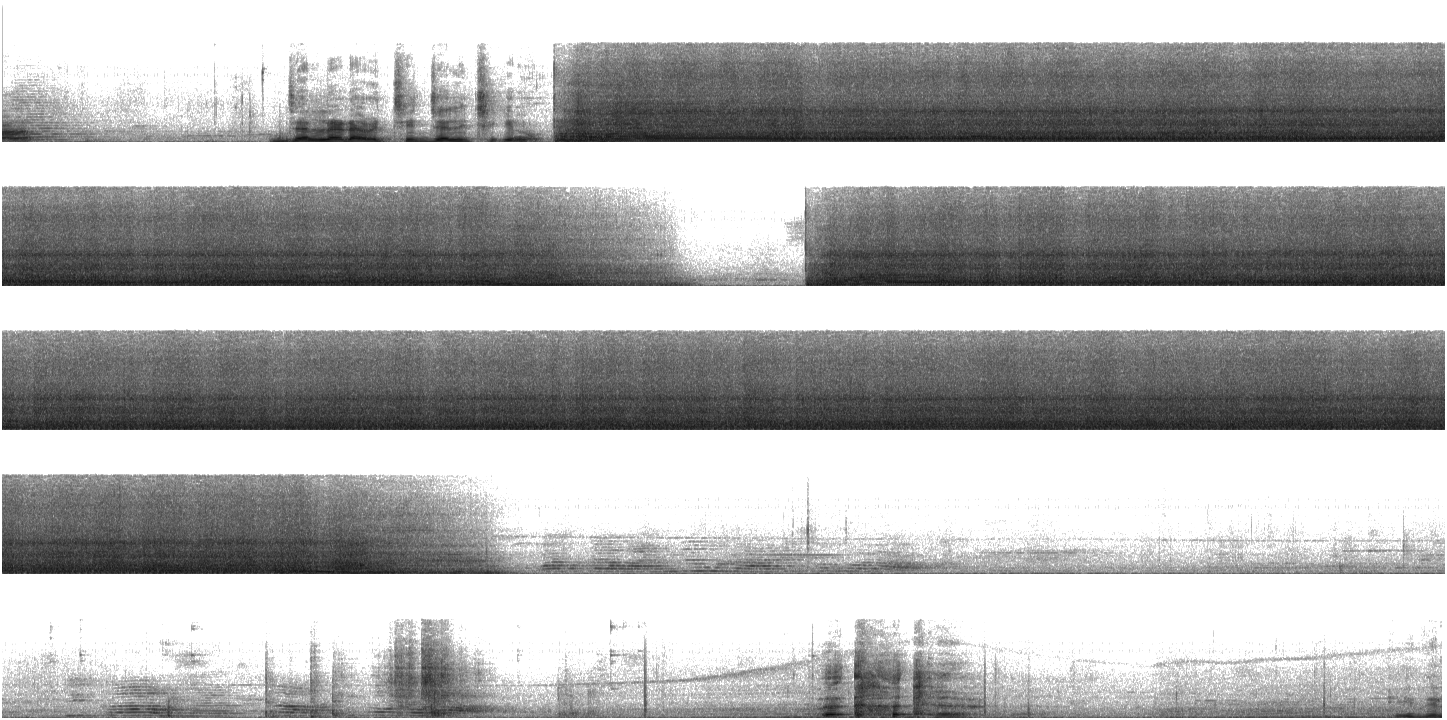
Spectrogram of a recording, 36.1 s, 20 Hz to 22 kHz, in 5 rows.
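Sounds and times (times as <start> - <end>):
mixer grinder motor whining: 2.8 - 24.2, 33.8 - 36.0.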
